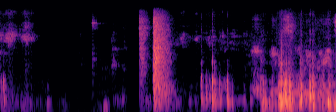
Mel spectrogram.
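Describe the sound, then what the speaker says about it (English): A door is pushed shut at home with a sharp, close thump and brief rattle, surrounded by scattered small knocks and followed by a voice talking. "Let me try to shut down the door one moment."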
